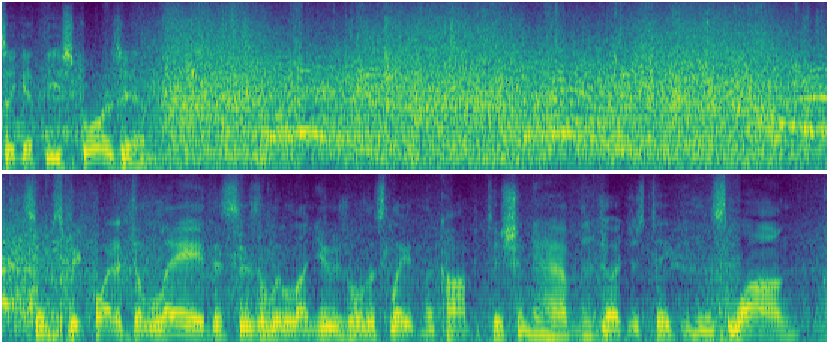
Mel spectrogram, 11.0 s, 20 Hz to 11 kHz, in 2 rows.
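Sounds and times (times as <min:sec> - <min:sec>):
crowd applauding: 0:00.0 - 0:07.0.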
